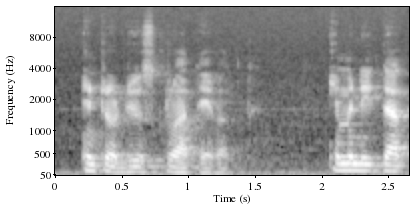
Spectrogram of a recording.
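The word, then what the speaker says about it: 입니다: वह है इम निता लिखने में तो है इप निदा प्रोनंसिएशन इसकी है इमनीदा लाइजेशन रूल के हिसाब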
